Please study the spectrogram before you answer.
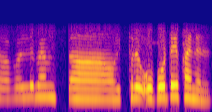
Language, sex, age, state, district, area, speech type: Bengali, female, 18-30, West Bengal, Purba Medinipur, rural, conversation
